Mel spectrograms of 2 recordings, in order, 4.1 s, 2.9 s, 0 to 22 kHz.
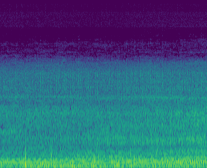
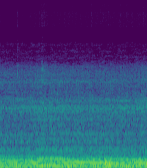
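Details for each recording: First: LN3 3800 V6 (1988–91) on ramps at idle; a noise appeared overnight, only at idle with AC on. When the AC switches on, a light irregular clacking, seemingly from a pulley, starts. Worn harmonic balancer; the noise was worse the previous night. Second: LN3 3800 V6 (1988–91), idling with AC on after the harmonic balancer (crank pulley) was replaced: low, smooth, steady rumble with no knocks, ticks or wobble. A clean, healthy idle.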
